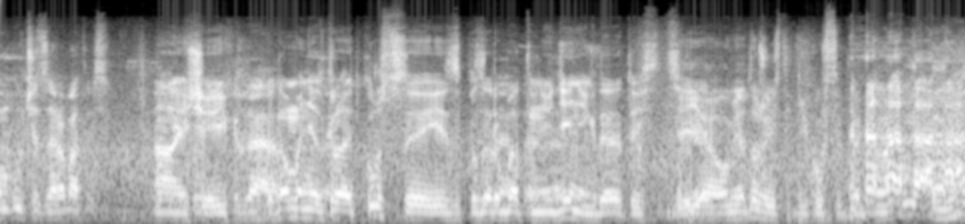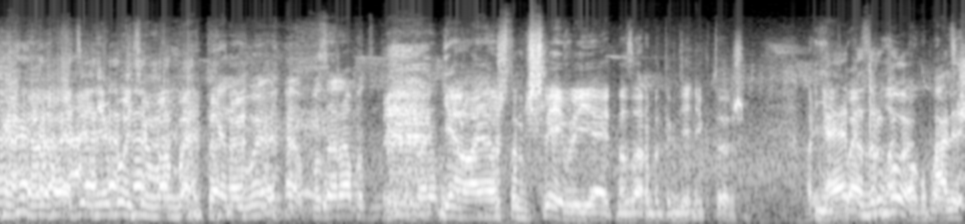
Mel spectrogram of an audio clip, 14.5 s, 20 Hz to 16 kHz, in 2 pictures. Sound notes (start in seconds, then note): 9.5 laughing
